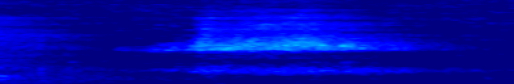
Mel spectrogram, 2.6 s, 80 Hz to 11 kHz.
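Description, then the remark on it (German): A single slow, drawn-out inhale through the mouth for a count of three, a calming breathing exercise, swelling to a louder airy rush in the middle before easing off. No one speaks. “Also wir atmen auf 3 ein”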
